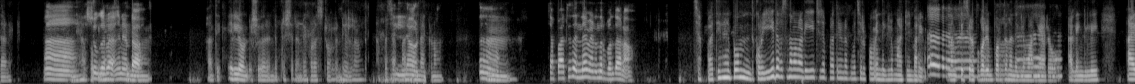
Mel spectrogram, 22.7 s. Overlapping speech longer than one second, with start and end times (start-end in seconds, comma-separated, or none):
1.3-2.7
